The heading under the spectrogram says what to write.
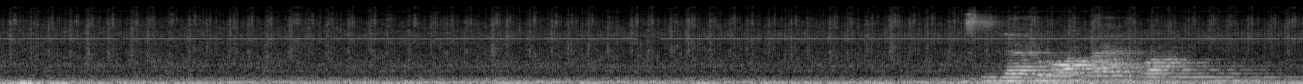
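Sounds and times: high-pitched whine: 0.0 - 13.0
low rumble and hum: 0.0 - 13.0.

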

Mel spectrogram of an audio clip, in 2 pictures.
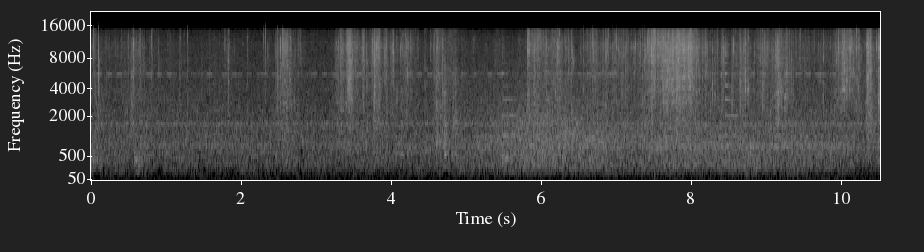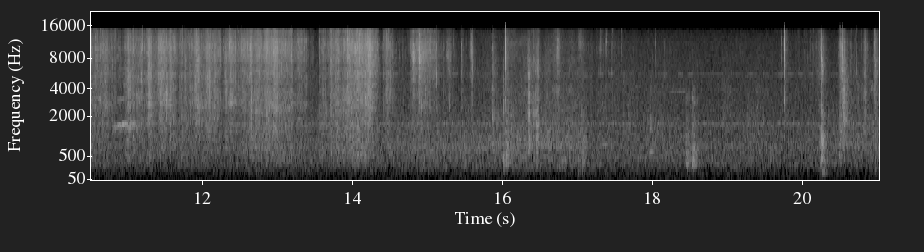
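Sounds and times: cling film crinkling: 0.0 - 5.0, 5.7 - 16.5, 20.2 - 21.0.

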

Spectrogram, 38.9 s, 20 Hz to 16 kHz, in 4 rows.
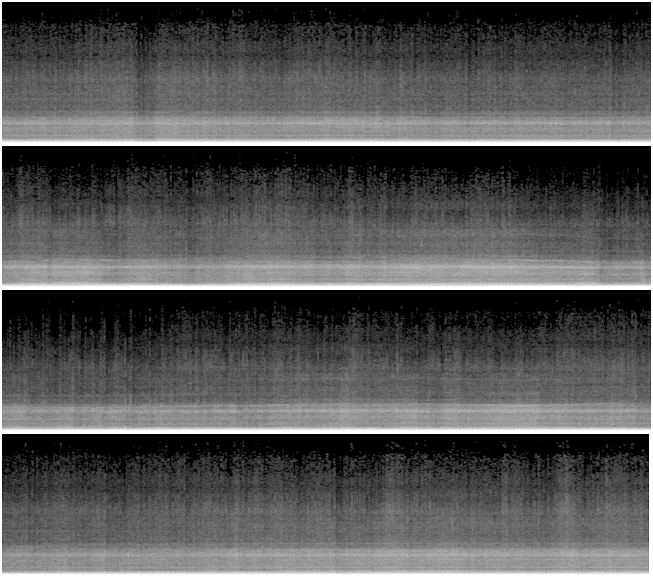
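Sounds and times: motorcycle engine running: 0.0 - 38.9.

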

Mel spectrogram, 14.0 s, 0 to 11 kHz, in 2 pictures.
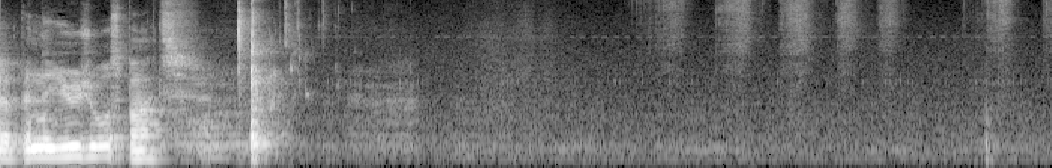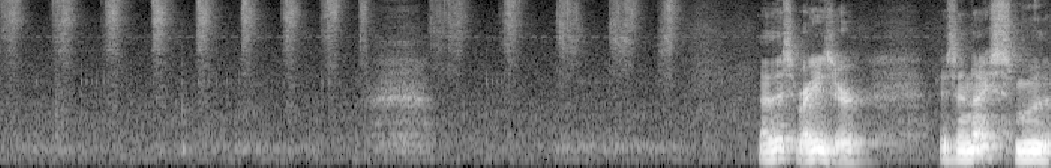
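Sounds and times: razor scraping through stubble: 4.2 - 11.6.

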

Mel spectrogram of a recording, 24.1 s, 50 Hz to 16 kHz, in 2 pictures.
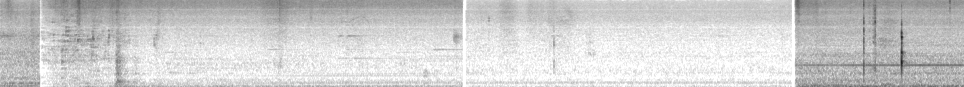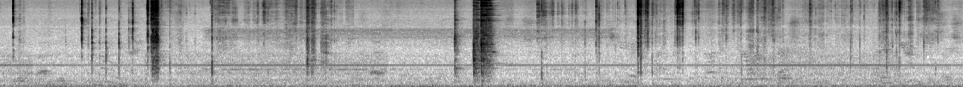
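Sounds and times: faint high whine: 10.0 - 24.0
steady low rumble: 10.0 - 24.0.

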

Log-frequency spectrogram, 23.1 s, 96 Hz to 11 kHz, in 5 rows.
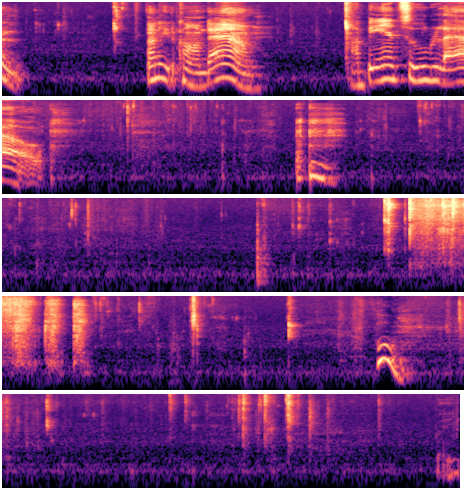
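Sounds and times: soft chewing: 0.3 - 1.4, 5.3 - 13.0, 14.8 - 17.0, 18.3 - 22.4
person humming: 17.6 - 18.2.

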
